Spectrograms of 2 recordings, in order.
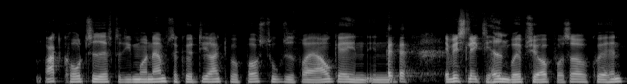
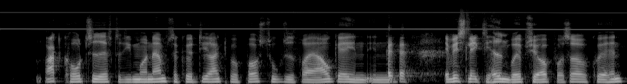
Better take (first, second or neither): first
